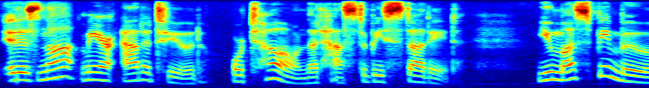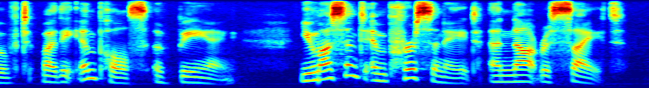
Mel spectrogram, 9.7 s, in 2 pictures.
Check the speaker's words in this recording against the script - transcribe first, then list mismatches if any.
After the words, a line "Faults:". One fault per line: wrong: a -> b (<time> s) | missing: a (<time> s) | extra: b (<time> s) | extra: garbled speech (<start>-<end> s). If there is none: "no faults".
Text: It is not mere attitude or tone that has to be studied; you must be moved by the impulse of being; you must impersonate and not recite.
It is not mere attitude or tone that has to be studied; you must be moved by the impulse of being; you mustn't impersonate and not recite.
Faults:
wrong: must -> mustn't (7.2 s)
